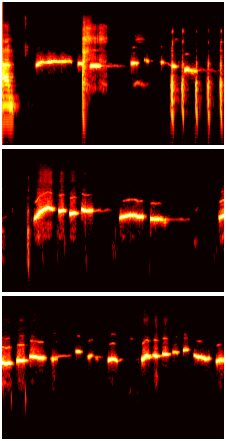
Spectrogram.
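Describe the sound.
A person whistles a song melody up close, clear and fairly loud, in phrases separated by short pauses, with a few sharp taps early on.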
